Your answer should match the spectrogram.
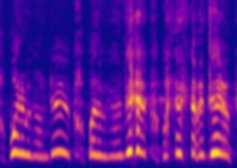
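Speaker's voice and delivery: high, frantic servant voice, asked over and over; panicked servant. Retold or imitated. Prophet's servant panicking at the enemy army, high and frantic. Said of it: "servant's freaking out. He's going".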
